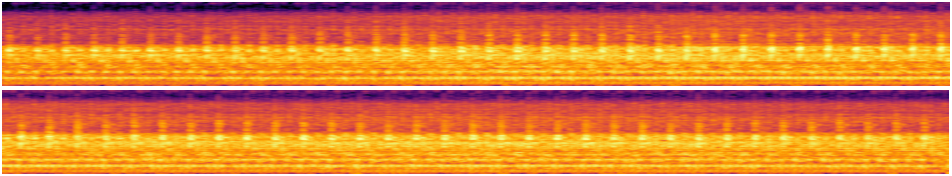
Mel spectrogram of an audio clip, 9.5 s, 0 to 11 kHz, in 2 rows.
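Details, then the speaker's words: Renault Velsatis 2.2 dCi diesel idling cold at +18 °C outside with oil level normal: loud, even tapping from the hydraulic lifters, heard at the engine. Cleaning of the lifters is planned. "Вот. Слышно, как она стучит. Вот. На улице плюс 18. Вот. Идем к двигателю. Слышно, как они сильно стучат."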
